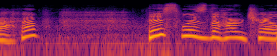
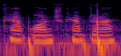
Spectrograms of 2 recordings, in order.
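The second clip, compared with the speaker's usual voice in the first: usual speaking voice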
